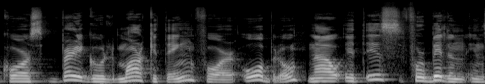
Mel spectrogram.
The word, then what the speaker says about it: Åbro: with bear this bear Oru but if you're not used to the Swedish pronunciation you might think it's pronounced abro so they start goofing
